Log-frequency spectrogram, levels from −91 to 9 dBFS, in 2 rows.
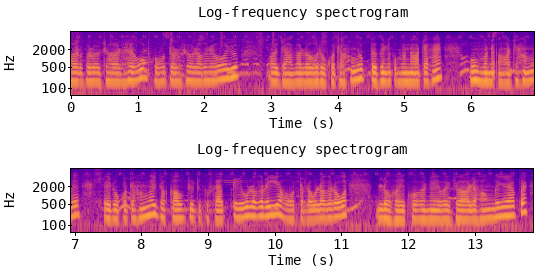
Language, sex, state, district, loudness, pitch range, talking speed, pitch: Hindi, female, Uttar Pradesh, Etah, -18 LUFS, 160-185 Hz, 190 wpm, 165 Hz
